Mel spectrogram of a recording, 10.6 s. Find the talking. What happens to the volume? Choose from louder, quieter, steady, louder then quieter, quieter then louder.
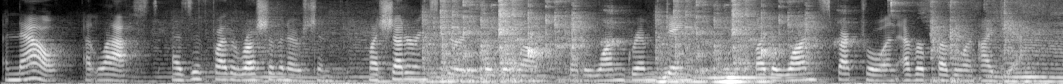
steady.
